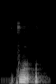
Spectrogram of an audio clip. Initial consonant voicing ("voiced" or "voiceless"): voiceless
